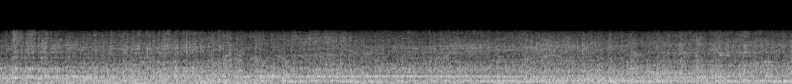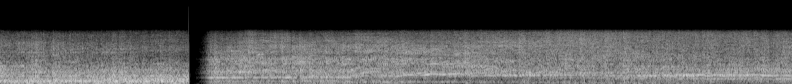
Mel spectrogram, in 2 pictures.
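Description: Race car engines roar as cars circle a track.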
